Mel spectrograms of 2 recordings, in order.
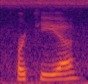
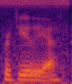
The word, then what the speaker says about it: Portilla: as antherium David Portia Portilla Poria sorry for mispronouncing here in the Philippines the Double L is y yamas y yagas so David pilia so the plant that's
